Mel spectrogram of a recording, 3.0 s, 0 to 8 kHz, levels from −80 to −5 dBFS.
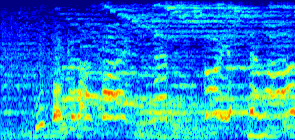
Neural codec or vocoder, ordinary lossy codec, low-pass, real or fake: vocoder, 22.05 kHz, 80 mel bands, Vocos; Opus, 24 kbps; 7.2 kHz; fake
